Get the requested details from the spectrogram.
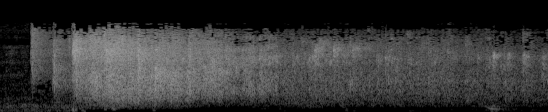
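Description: A crowd bursts into applause, a dense wash of many hands clapping that starts abruptly, swells loud within a second, then slowly thins and fades over several seconds with no voices.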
